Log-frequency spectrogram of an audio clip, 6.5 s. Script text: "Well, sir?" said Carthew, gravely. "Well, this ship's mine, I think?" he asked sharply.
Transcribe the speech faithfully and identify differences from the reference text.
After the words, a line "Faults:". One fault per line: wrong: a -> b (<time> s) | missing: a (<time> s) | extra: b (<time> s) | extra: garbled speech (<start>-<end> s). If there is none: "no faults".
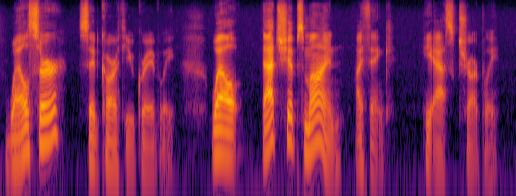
"Well, sir?" said Carthew, gravely. "Well, that ship's mine, I think?" he asked sharply.
Faults:
wrong: this -> that (3.3 s)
